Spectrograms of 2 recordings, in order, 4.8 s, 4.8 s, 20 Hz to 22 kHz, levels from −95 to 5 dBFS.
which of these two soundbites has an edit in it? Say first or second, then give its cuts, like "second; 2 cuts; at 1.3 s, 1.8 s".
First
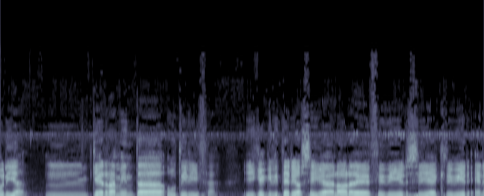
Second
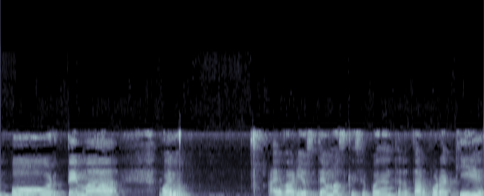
second; 1 cut; at 1.6 s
